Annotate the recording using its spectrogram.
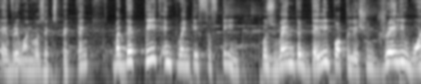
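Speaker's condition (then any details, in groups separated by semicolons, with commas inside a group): No condition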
